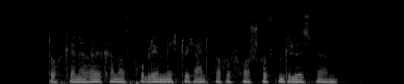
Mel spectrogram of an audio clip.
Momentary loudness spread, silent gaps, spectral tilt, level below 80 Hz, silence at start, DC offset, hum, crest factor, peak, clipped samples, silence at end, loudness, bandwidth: 8 LU; none; -7 dB/octave; -66 dBFS; 0.5 s; under 0.1%; none; 14 dB; -28 dBFS; under 0.1%; 0.65 s; -44 LUFS; 11.5 kHz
